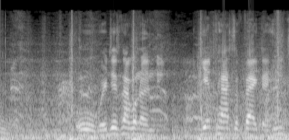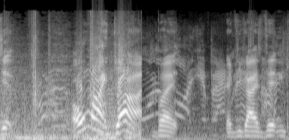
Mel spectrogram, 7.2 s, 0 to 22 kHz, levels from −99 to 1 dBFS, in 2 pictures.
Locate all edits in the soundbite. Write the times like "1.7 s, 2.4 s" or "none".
5.4 s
